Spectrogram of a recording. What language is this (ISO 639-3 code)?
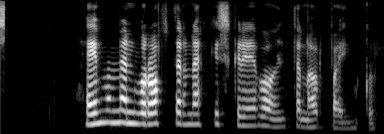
isl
